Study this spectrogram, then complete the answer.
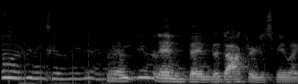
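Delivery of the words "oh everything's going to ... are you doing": very high, airy, breathy, flowery gushing voice. Contrasting two characters, imitating Kes: Kes's breathy, flowery voice. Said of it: "Kes and her breathy, like, flowery".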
